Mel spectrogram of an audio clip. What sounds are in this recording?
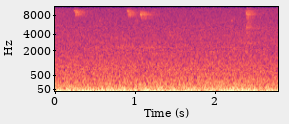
unknown mammal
